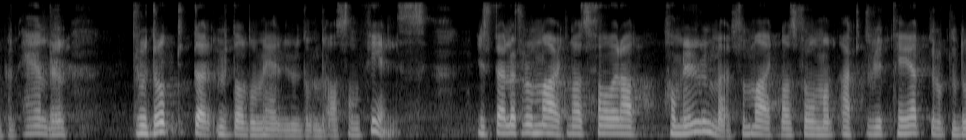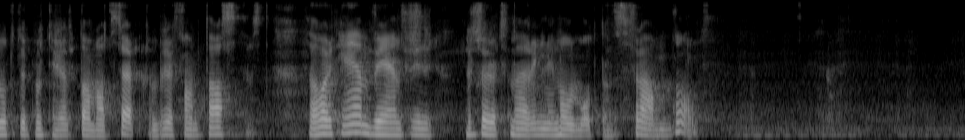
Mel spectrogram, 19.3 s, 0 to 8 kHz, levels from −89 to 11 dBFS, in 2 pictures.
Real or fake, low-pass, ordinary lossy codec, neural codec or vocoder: fake; 7.2 kHz; none; autoencoder, 22.05 kHz, a latent of 192 numbers a frame, VITS, trained on one speaker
